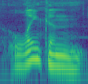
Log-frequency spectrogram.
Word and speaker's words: Lincolnton: Lincolnon. Lincolnington. Lincoln Ton has a T in it, but it's it's pronounced Lincoln L.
